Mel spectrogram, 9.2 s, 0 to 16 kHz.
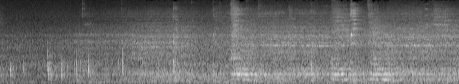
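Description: NMBS MS08 Siemens Desiro electric multiple unit passing over the level crossing. A few light clicks as it approaches, then louder from about four seconds in: a steady whine over the running noise, broken by sharp wheel clacks over the rails.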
